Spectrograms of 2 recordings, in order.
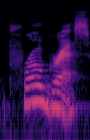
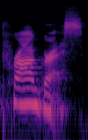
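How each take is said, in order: First: British accent, long O in the first syllable. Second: American accent, short O in the first syllable. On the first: "the British pronounce it progress with a clear long O sound" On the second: "which in American English has a short O sound"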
